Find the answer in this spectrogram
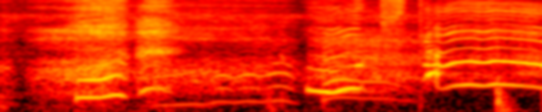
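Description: High-pitched, excited children's voices from the anime soundtrack crying out in Japanese, the subtitled line "H-He's up!", with pitch sliding up and down.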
